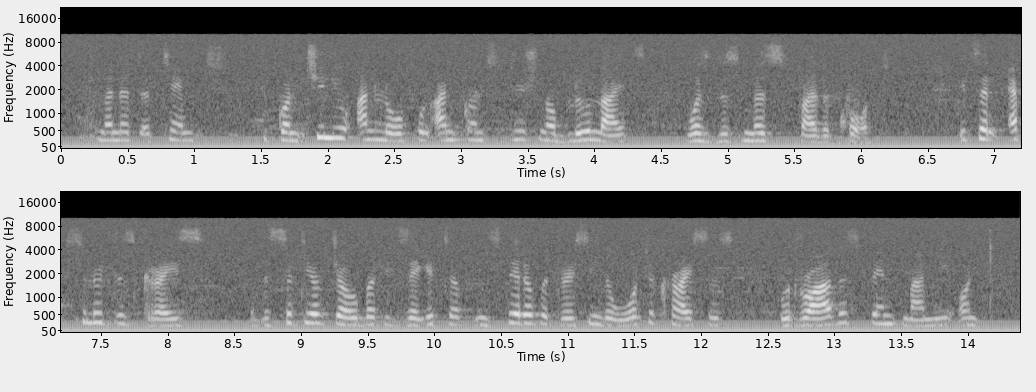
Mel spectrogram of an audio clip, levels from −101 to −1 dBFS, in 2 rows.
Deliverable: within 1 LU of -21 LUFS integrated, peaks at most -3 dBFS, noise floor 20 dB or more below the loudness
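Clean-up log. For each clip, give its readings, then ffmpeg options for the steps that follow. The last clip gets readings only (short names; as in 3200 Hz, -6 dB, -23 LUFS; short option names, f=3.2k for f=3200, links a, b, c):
hum 60 Hz; harmonics up to 300 Hz; hum level -25 dBFS; noise floor -27 dBFS; noise floor target -43 dBFS; loudness -22.5 LUFS; peak -3.0 dBFS; loudness target -21.0 LUFS
-> -af "bandreject=f=60:t=h:w=4,bandreject=f=120:t=h:w=4,bandreject=f=180:t=h:w=4,bandreject=f=240:t=h:w=4,bandreject=f=300:t=h:w=4"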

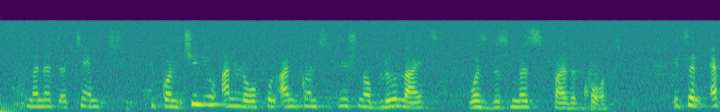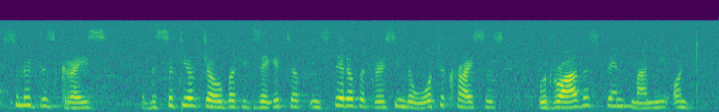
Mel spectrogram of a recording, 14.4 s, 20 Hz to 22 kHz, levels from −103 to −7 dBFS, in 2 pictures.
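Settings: hum none; noise floor -38 dBFS; noise floor target -43 dBFS
-> -af "afftdn=nr=6:nf=-38"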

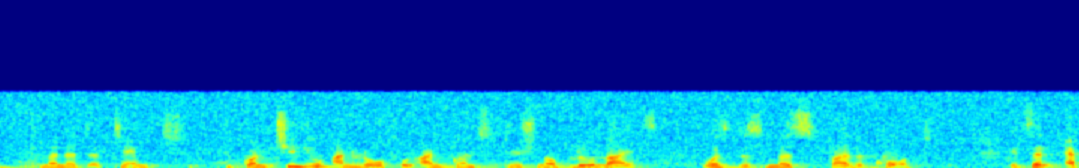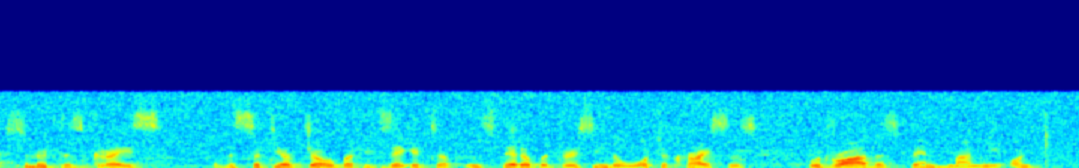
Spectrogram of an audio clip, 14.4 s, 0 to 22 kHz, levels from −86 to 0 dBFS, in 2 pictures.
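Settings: noise floor -42 dBFS; noise floor target -43 dBFS
-> -af "afftdn=nr=6:nf=-42"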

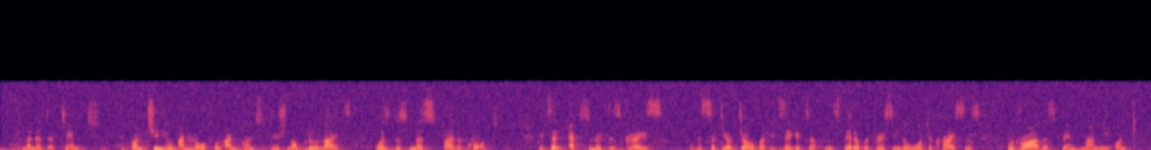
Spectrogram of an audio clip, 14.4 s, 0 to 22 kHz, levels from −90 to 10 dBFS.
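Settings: noise floor -45 dBFS; loudness -23.0 LUFS; peak -3.5 dBFS; loudness target -21.0 LUFS
-> -af "volume=2dB,alimiter=limit=-3dB:level=0:latency=1"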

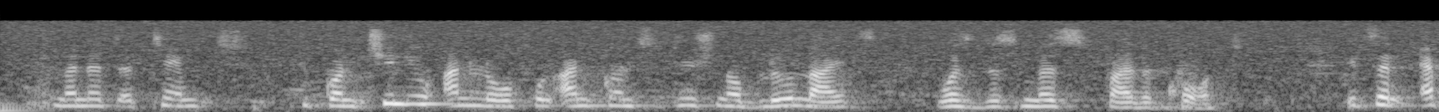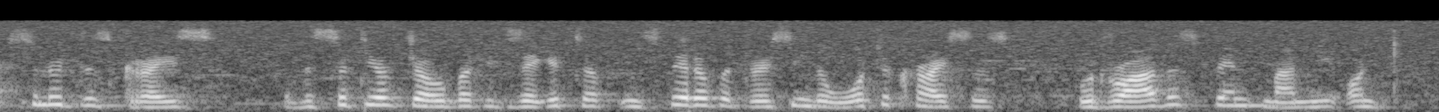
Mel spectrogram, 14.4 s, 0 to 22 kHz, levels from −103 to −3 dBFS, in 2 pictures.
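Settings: loudness -21.0 LUFS; peak -3.0 dBFS; noise floor -43 dBFS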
